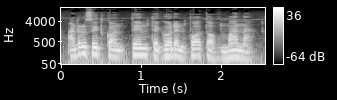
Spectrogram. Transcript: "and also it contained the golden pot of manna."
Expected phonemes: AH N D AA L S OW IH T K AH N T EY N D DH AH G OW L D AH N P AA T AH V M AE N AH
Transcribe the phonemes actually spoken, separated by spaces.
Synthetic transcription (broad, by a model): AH N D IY S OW IH T K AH N T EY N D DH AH G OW D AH N P AA T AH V M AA N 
